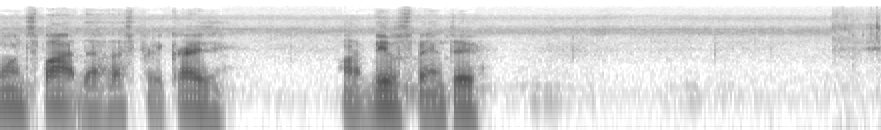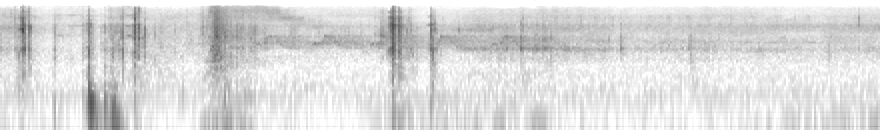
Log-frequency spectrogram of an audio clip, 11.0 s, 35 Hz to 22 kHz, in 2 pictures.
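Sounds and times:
insects buzzing: 0:00.0 - 0:11.0
reel clicks: 0:07.8 - 0:10.0.

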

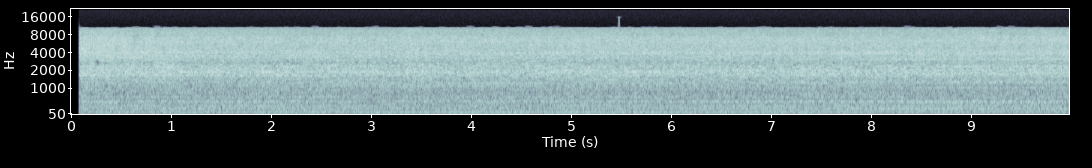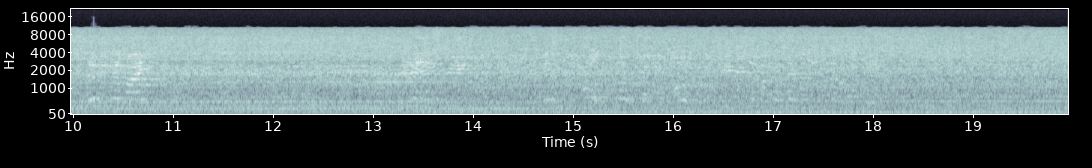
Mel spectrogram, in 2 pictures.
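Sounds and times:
truck engine and vacuum pump drone: 0:00.1 - 0:19.9.

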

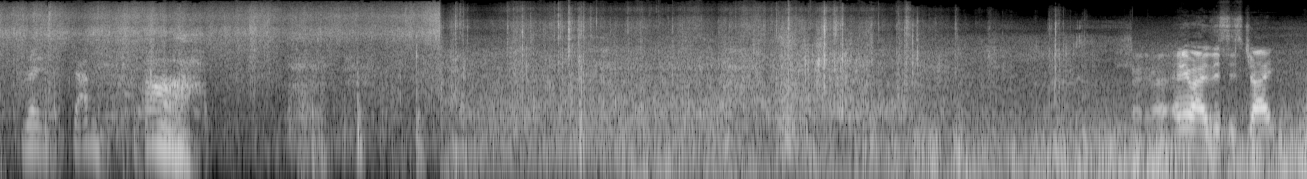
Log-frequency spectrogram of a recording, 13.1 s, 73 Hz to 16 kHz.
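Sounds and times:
scrub rustling against person: 0:00.0 - 0:09.2
twigs snapping: 0:00.0 - 0:09.4
wind buffeting microphone: 0:02.8 - 0:13.0.

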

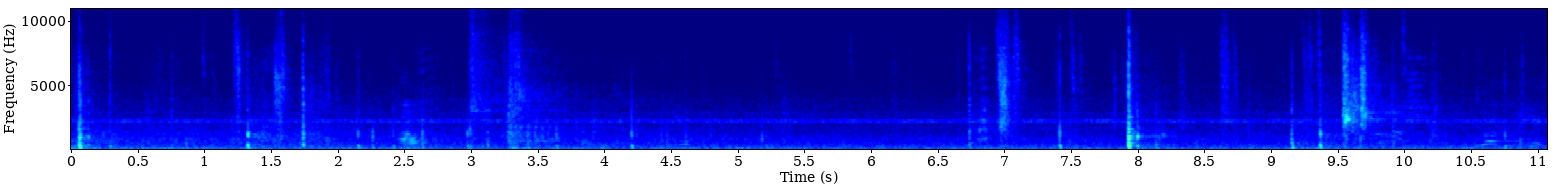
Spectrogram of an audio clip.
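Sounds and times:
tennis ball hit by racket: 0:07.9 - 0:08.3.

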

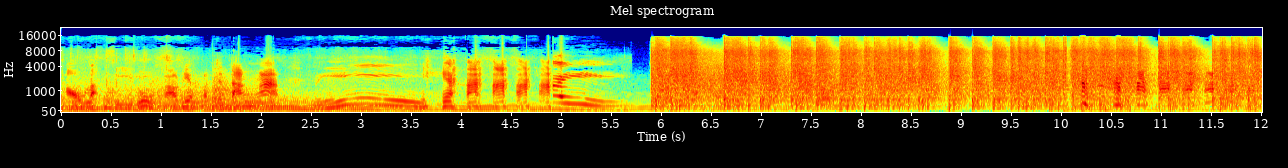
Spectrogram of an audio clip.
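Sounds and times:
firecrackers bangs and crackles: 0:05.9 - 0:12.0.

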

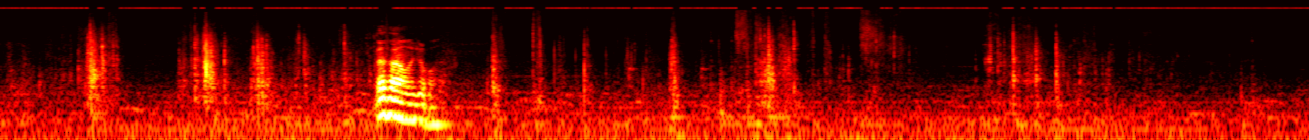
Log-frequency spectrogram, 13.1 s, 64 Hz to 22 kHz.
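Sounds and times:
pages turning: 0:00.3 - 0:01.2, 0:01.8 - 0:03.8, 0:04.9 - 0:11.9.

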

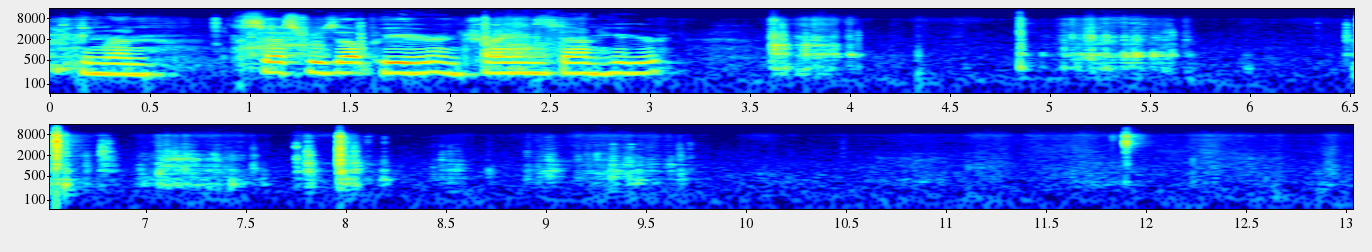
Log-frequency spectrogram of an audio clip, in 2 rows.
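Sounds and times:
mechanical scraping of handles: 0:00.9 - 0:02.7.

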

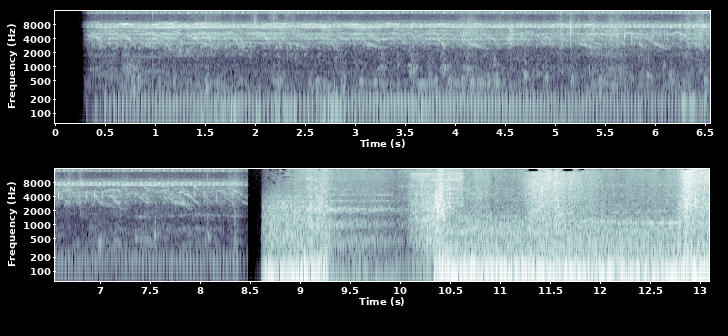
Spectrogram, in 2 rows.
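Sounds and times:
birds chirping: 0:00.3 - 0:08.6.

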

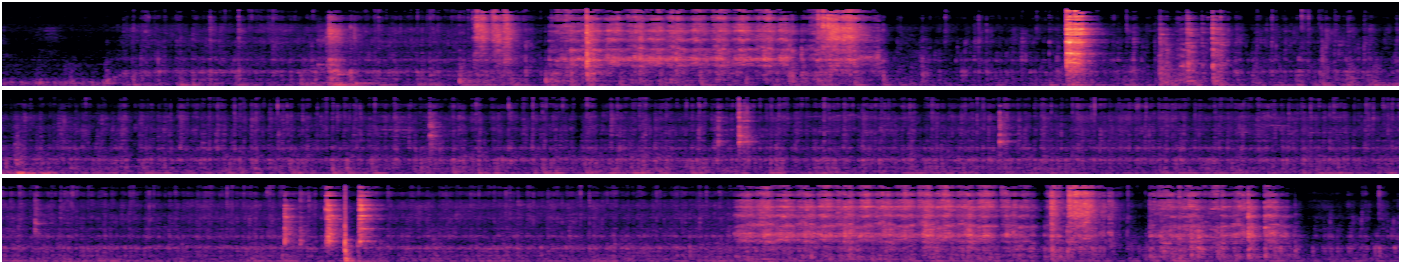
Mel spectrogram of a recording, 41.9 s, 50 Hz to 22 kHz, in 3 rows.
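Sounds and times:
metal spoon scraping a pot: 0:04.6 - 0:08.8, 0:35.2 - 0:40.9.

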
